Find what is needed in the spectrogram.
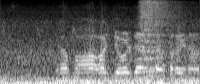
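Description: Street traffic with a steady low engine drone, and indistinct voices from about half a second in.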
